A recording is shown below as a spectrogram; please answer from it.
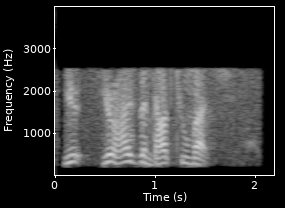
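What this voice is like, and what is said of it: Imitated Vietnamese accent. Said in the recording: “I'm sure it was in a Vietnamese accent ... That's my best Vietnamese impersonation I can do”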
